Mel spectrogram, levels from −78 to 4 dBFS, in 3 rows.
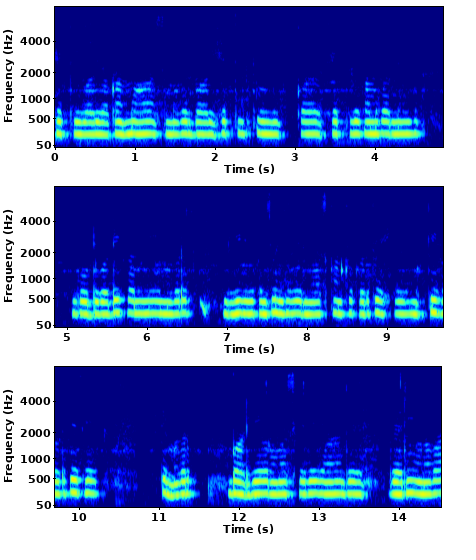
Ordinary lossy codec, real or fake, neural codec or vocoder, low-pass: none; real; none; 7.2 kHz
